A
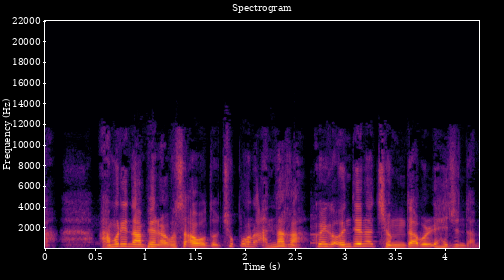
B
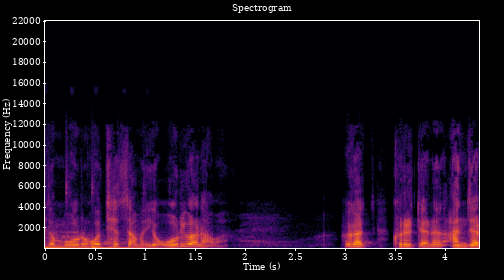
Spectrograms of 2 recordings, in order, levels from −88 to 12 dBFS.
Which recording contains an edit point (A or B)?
A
